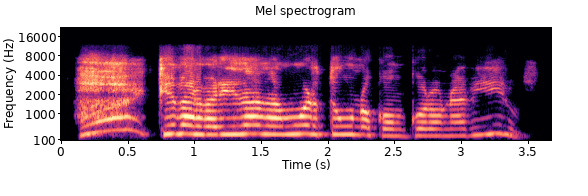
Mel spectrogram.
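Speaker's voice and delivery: grito alto y lamentoso de espanto; exclamación de espanto. Shown as a demonstration. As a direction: exclama horrorizado, casi llorando. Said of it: "Fíjense la diferencia de pronunciación". (exclamación de espanto, alta y fuerte)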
